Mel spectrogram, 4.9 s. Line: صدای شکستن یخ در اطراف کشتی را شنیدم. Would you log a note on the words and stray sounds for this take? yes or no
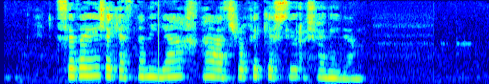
no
